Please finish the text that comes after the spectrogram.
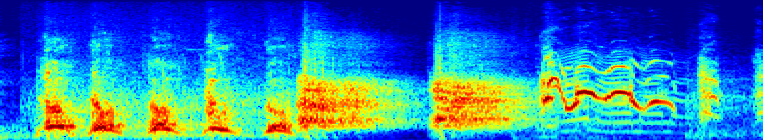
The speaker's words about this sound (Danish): Hunde, vovser, det mest populære kæledyr i Danmark.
